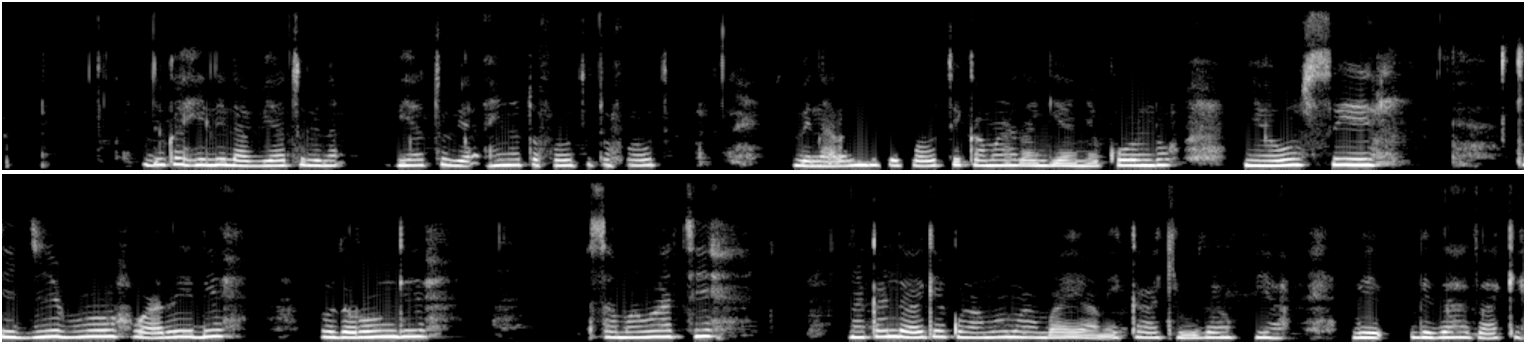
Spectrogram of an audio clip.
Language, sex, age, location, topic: Swahili, female, 18-24, Nakuru, finance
